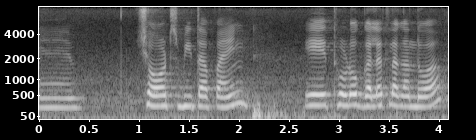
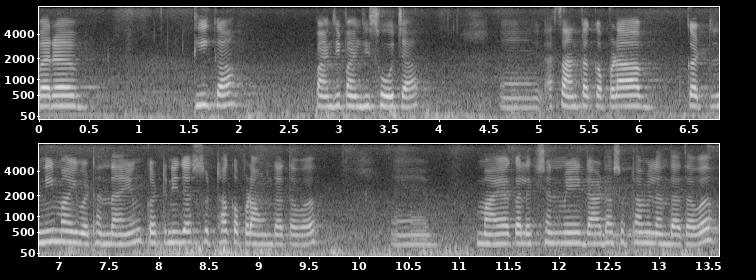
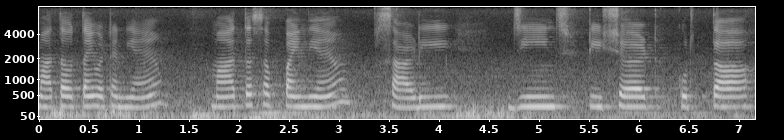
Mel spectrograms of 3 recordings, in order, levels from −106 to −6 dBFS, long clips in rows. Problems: constant background noise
